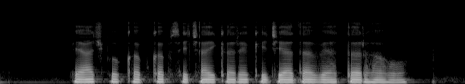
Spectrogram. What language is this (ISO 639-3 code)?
mag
